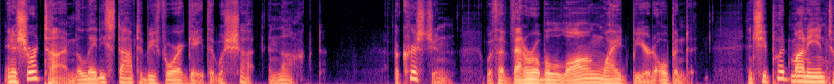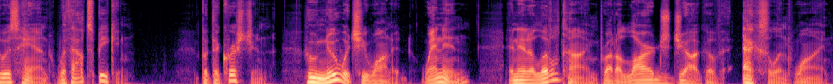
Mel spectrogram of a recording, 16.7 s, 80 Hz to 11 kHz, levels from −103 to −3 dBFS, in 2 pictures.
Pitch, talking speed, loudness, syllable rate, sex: 105 Hz, 200 wpm, -19 LUFS, 5.9 syllables/s, male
